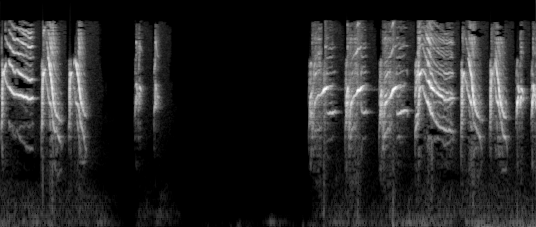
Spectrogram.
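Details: Grey-crowned goldfinch song for training captive birds: bursts of bright, tinkling high twitters and rapid descending slurred notes, a two-second silence, then a fast run of varied chattering phrases.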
